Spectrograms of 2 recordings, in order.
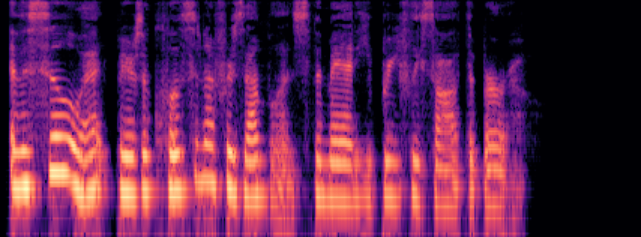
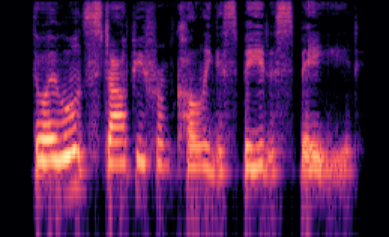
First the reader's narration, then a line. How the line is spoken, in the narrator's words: he sighs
